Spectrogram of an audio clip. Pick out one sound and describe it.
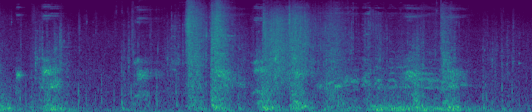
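Heavy blows thud and whoosh during a fight.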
